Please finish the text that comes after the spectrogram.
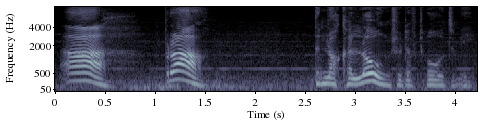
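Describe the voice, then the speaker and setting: An actress playing a commanding, devout warrior priestess in a video game, solemn, direct and deliberate. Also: female voice, lowish voice, big pitch swings, pushed and bright, husky, faint music behind, heavily acted. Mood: wry, direct. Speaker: voice actor. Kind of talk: dramatic video game cutscene acting.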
